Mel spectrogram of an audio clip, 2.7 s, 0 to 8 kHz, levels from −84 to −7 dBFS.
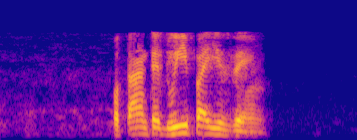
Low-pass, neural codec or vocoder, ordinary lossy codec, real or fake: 7.2 kHz; none; AAC, 16 kbps; real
